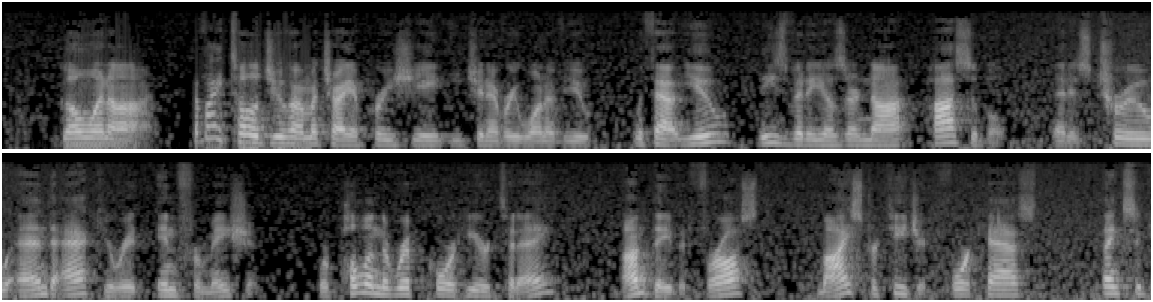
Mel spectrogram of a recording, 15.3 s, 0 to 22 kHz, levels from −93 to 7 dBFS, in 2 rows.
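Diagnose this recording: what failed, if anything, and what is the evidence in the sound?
Two things went wrong here. The first one, running the whole way through, is overdone noise removal at the call-processing stage. The background drops and breaks up into little twinkling specks. That's a suppressor set too hard. It's slamming individual frequency bands down whenever they sit near its noise estimate, and the quieter parts of the voice are getting swallowed along with the noise.

The second is a filter restarted on every block, from 0 to 2.06 s, clearing just before "I appreciate each and". There's a steady buzz at 375 Hz riding on the speech and rising and falling with its level, which fits a 128-sample processing block. That points to the driver or buffer stage. Some filter there is dropping its state between blocks and starting each one cold from silence, so every block boundary kicks off a tiny transient.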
